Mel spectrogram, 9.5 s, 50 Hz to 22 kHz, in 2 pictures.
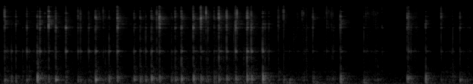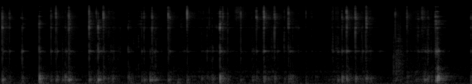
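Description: A round, gold-speckled mercury glass candle jar with a metallic rim and gold wax top, resting on a wooden table, is tapped quickly with long nails. The result is a dense, irregular stream of short, bright glassy clicks with a faint steady tone near 2 kHz. Each tap dies away almost instantly.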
